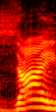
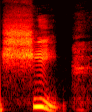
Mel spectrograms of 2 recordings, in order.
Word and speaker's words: Xi: Well, it's funny your name is Chai, because my in-game name is pronounced Zai by me, but it's actually She, in honor of the She Gundam from Mobile Suit Gundam Hathaway.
